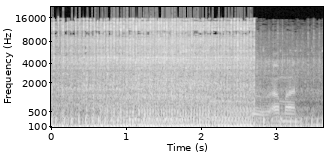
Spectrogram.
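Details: Honda CRF bore-up with BRT parts, freshly washed, 200 ml oil additive added, camera mounted low: low, even single-cylinder thumping at steady idle with no hum or whine on top, sounds healthy; the owner's complaint is a rough sound when releasing the clutch.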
